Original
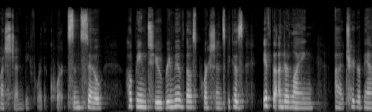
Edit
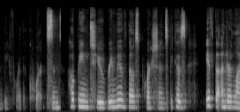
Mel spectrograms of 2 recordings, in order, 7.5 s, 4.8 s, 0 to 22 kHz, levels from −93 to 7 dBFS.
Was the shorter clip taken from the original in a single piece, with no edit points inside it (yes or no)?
no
